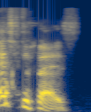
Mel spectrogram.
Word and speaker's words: Estevez: Is it not Estevez?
